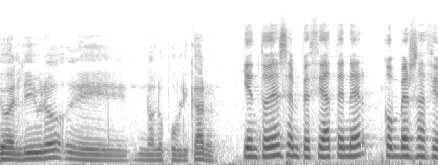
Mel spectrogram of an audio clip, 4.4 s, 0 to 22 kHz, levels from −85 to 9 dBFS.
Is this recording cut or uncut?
cut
